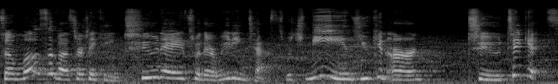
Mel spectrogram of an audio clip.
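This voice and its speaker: A woman speaks at a fairly slow pace in a high voice. Light background noise is present. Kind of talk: announcement to students. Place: hall. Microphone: camera far.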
